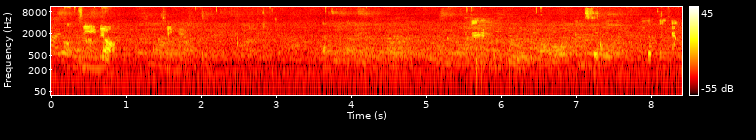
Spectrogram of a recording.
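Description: A young man talks quietly into a headset microphone.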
